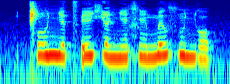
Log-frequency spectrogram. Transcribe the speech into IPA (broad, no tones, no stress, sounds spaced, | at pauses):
ǀ o ɲ ɛ t͡sʼ e ç a ɲ ẽ ɬ ẽ m ɛ sʷ ẽ ɲ ɔ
